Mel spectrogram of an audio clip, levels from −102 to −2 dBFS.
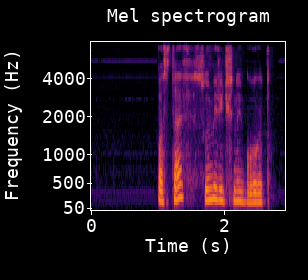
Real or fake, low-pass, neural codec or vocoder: fake; 7.2 kHz; vocoder, 22.05 kHz, 80 mel bands, HiFi-GAN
